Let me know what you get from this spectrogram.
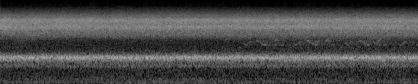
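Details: Cicadas on day five of their racket, harsh on the ears; a continuous, intense buzzing hiss with a steady lower tonal band, nothing else audible.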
